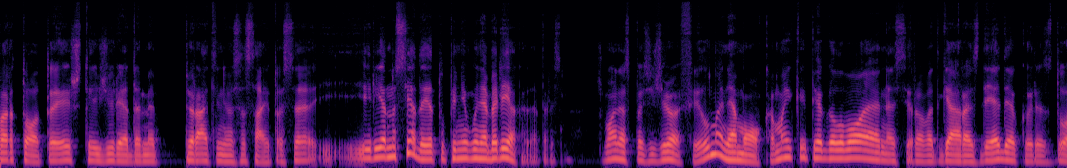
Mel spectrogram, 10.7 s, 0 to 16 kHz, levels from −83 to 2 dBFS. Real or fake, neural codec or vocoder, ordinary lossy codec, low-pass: fake; autoencoder, 48 kHz, 128 numbers a frame, DAC-VAE, trained on Japanese speech; Opus, 24 kbps; 14.4 kHz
